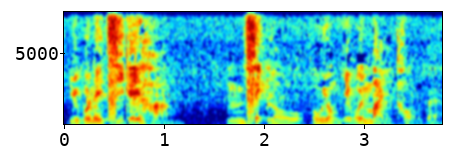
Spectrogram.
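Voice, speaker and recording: A calm, kindly monk teacher in a Hong Kong Cantonese radio drama. His low voice is bright and expressive, explaining patiently over clear recording noise. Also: moderate pace. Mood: kindly, guiding.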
